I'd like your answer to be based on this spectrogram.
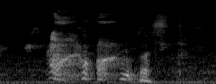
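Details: A hill myna mimics its owner's human cough with a few short, throaty cough-like bursts in quick succession.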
